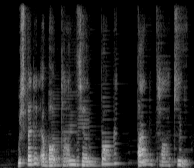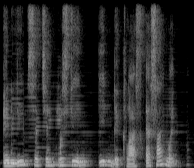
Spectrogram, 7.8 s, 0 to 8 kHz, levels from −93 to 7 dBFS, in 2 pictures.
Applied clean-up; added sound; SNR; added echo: neural mask model DeepFilterNet 3.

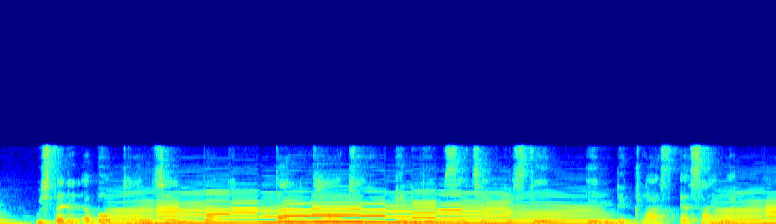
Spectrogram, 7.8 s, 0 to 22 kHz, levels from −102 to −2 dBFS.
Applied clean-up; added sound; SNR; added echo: none; Wind instrument, woodwind instrument; -5 dB; none.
